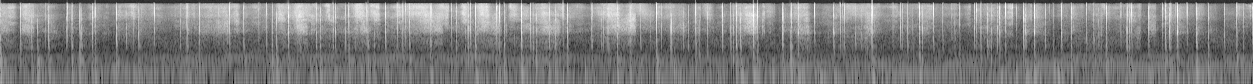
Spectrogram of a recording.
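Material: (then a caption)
Plastic. Long acrylic nails rapidly scratch and tap the sides of a large, dark, hollow-sounding plastic pump bottle of aloe vera gel lying on its side, which seems filled with gel. The result is a dense, continuous stream of bright, crackly scratches and quick dry clicks over a steady low hum.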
